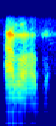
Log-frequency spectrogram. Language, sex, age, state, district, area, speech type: Assamese, male, 18-30, Assam, Nagaon, rural, conversation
